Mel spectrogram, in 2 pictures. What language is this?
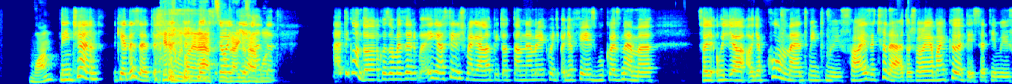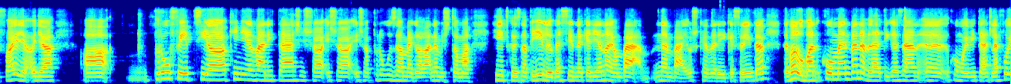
Hungarian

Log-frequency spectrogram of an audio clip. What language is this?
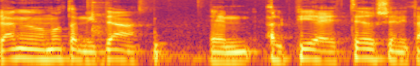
Hebrew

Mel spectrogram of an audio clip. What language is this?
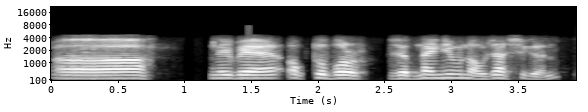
Bodo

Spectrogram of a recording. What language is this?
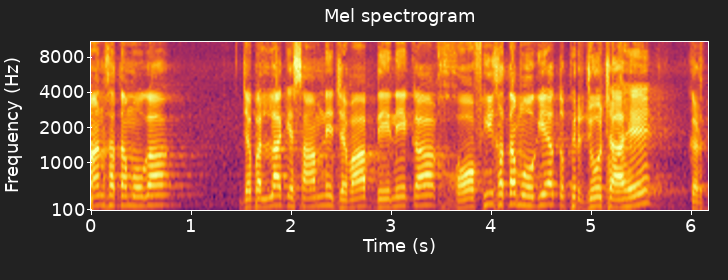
Urdu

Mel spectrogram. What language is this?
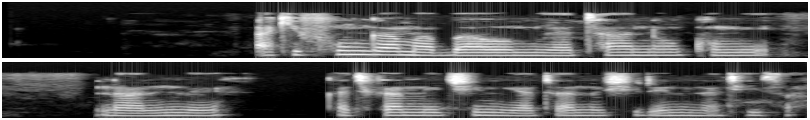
Swahili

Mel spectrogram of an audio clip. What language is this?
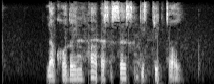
Esperanto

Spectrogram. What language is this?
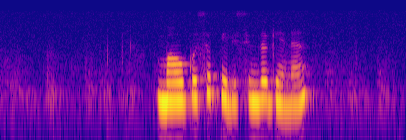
Sinhala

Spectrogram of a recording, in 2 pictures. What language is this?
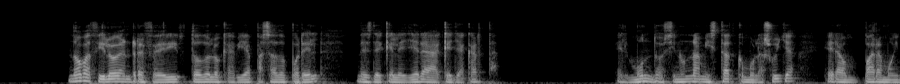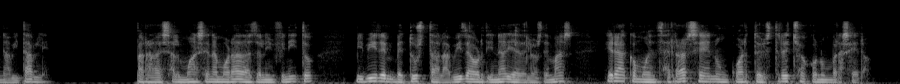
Spanish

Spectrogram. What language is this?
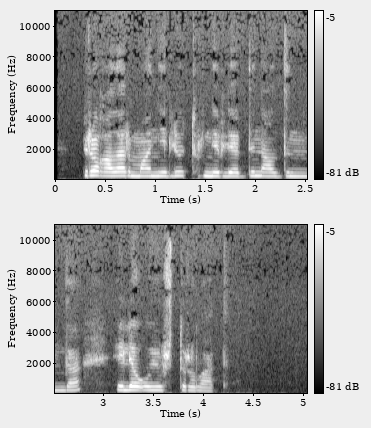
Kyrgyz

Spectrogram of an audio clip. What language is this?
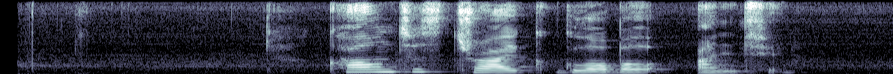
Russian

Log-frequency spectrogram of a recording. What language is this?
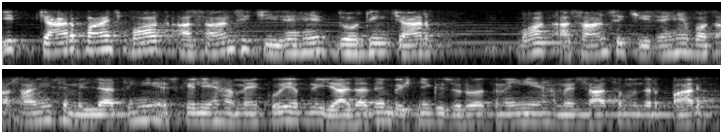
Urdu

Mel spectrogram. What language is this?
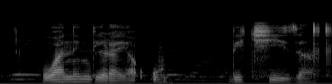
Venda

